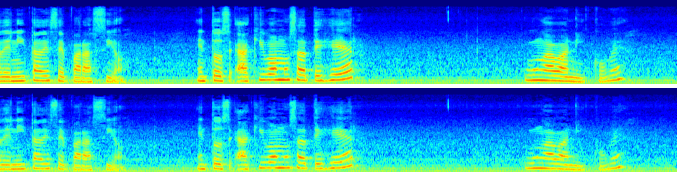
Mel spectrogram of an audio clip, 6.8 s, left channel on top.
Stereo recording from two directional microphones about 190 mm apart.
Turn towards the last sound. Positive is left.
turn(degrees=20)  # may be behind; listen again after turning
